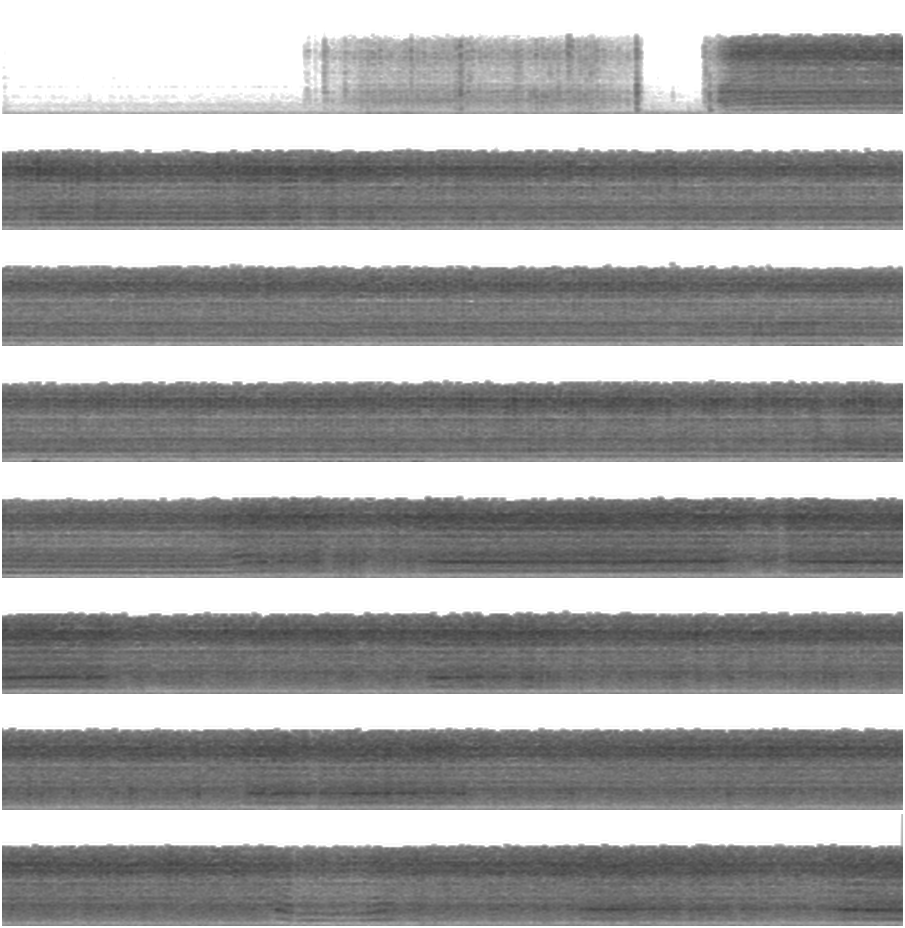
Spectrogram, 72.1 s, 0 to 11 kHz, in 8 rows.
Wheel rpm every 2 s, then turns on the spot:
0, 0, 30, 50, 160, 160, 160, 160, 160, 160, 160, 160, 160, 160, 160, 170, 170, 170, 160, 200, 230, 230, 230, 230, 230, 230, 230, 230, 230, 230, 230, 230, 230, 200, 230, 230.
4-6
